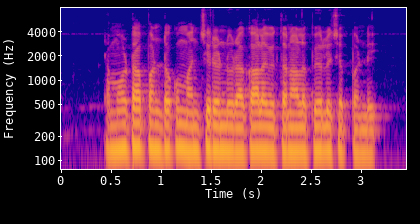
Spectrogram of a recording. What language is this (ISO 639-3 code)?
tel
